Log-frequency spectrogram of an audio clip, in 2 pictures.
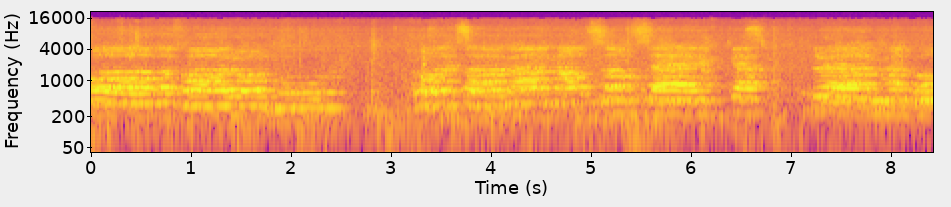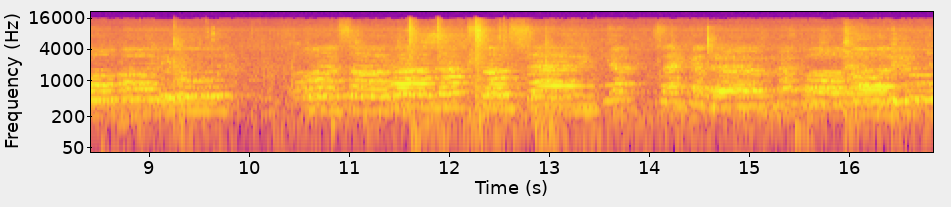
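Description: A group of young voices singing together as a choir, in phrases of a few seconds with short breaths between them.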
